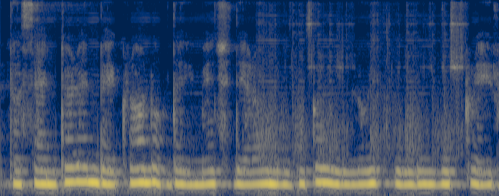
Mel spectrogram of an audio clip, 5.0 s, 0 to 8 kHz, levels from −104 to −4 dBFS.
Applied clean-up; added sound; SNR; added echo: neural separator model SepFormer DNS4.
